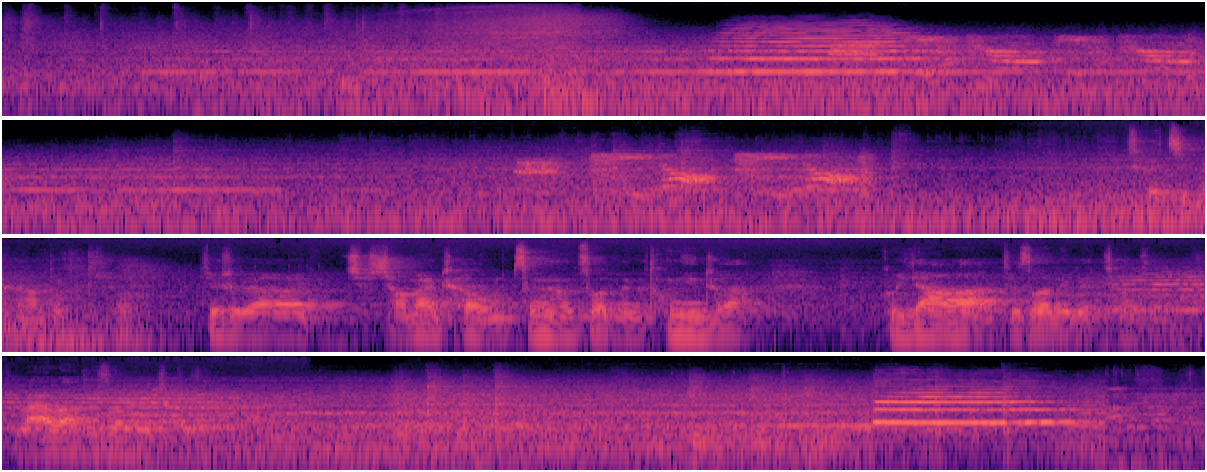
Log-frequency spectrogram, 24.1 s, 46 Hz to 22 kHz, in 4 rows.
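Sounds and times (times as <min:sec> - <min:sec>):
passenger train rumbling past a station: 0:00.0 - 0:24.0
passenger train horn blaring: 0:00.5 - 0:10.4, 0:17.4 - 0:23.7
speech: 0:13.0 - 0:19.3.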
